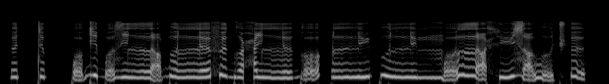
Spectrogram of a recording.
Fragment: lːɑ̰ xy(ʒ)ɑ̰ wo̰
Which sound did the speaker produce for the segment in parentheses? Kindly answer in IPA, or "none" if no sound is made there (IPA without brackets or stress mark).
z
